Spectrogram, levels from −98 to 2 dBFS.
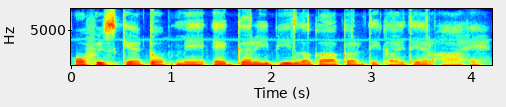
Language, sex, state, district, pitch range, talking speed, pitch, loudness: Hindi, female, Arunachal Pradesh, Papum Pare, 175-190 Hz, 185 wpm, 180 Hz, -17 LUFS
